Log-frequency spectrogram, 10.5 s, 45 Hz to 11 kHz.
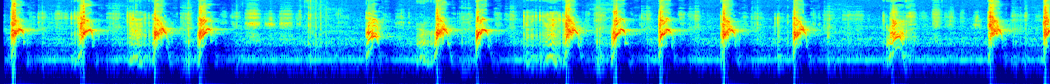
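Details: Gizmo, a 5-year-old Chihuahua/Yorkie mix, barks at his younger Yorkie brother Tigger, wanting the squeaky toy, filmed Feb 10, 2011; sharp high barks in quick bursts, about fifteen, with a low steady hum beneath.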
